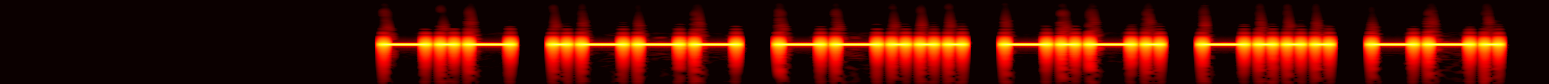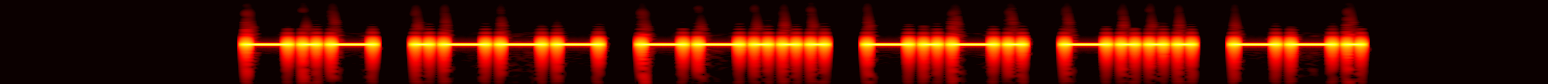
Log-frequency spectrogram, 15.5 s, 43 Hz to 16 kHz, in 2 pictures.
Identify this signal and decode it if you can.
Morse code, heard as a keyed tone, about 17 wpm, 700 Hz. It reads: KJ7CBG KJ7CBG
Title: USA Call Signs - 6 Characters - Repeated 2x - 17wpm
